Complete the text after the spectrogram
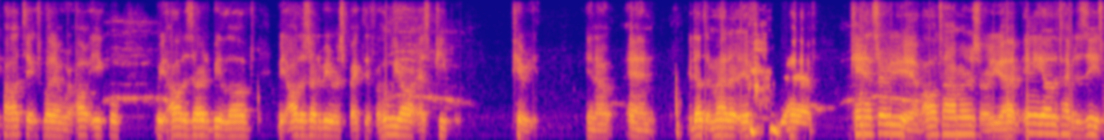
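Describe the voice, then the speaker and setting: A man in his thirties telling his personal story as a podcast guest, earnest and halting, filling his pauses with "you know". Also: medium pitch, a little mellow, slight background noise, low-quality recording. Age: 30s.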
